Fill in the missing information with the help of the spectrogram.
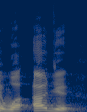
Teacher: جیم حرف قلقلہ میں سے قلقلہ کریں گے، جی آواز لوٹ کر آئے گی۔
